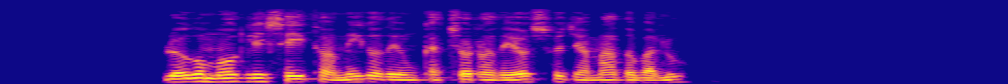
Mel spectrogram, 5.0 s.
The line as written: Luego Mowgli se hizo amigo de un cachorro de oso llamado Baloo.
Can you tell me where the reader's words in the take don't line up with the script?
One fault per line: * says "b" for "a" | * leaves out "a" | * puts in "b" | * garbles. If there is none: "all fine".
all fine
